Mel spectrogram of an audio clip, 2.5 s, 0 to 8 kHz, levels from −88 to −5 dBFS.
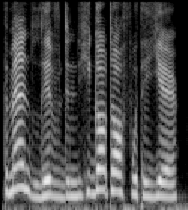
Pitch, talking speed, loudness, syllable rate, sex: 225 Hz, 240 wpm, -18 LUFS, 4.7 syllables/s, female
